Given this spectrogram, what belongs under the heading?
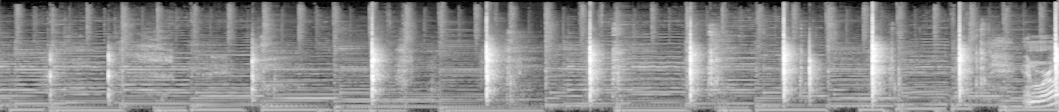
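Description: A knife chops yellow squash on a cutting board in about a dozen sharp, evenly paced strikes, close and crisp, with no voices over them.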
